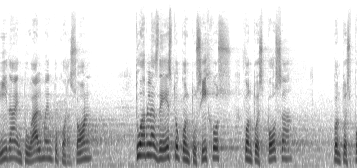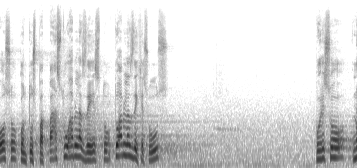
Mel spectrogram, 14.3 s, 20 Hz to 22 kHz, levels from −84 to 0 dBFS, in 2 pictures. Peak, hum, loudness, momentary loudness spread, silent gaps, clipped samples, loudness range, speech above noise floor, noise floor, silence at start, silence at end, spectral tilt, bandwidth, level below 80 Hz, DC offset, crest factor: -4 dBFS; none; -22 LUFS; 18 LU; none; under 0.1%; 7 LU; 29 dB; -50 dBFS; 0 s; 0 s; -6.5 dB/octave; 17.5 kHz; -54 dBFS; under 0.1%; 20 dB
